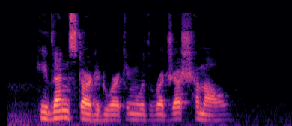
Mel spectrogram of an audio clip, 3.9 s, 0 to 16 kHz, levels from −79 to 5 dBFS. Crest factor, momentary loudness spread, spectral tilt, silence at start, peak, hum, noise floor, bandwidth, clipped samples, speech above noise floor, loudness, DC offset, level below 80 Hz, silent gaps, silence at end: 20 dB; 13 LU; -4 dB/octave; 0.55 s; 0 dBFS; none; -67 dBFS; 11.5 kHz; under 0.1%; 47 dB; -20 LUFS; under 0.1%; -60 dBFS; none; 0.9 s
